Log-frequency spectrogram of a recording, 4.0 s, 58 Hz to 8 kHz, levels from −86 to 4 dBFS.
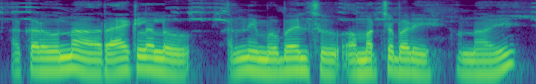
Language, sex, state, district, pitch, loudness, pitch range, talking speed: Telugu, male, Telangana, Mahabubabad, 125 Hz, -15 LUFS, 115-135 Hz, 105 wpm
